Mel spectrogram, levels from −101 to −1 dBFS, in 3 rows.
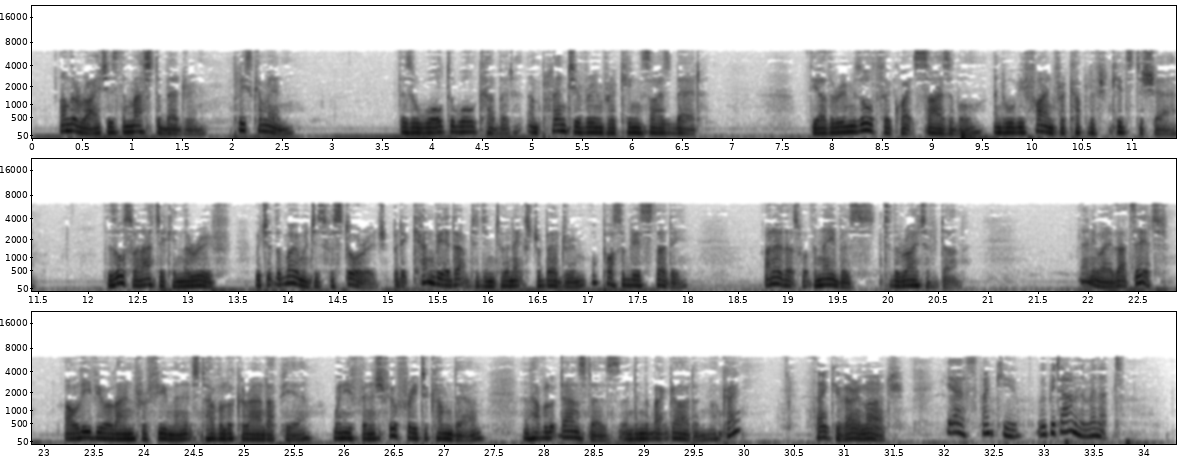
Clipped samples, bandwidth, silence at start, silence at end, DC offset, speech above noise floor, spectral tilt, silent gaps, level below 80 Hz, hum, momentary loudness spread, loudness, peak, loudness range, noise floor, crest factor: under 0.1%; 6.6 kHz; 0 s; 0.3 s; under 0.1%; 32 dB; -7 dB/octave; none; -34 dBFS; none; 9 LU; -16 LUFS; -2 dBFS; 4 LU; -46 dBFS; 14 dB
